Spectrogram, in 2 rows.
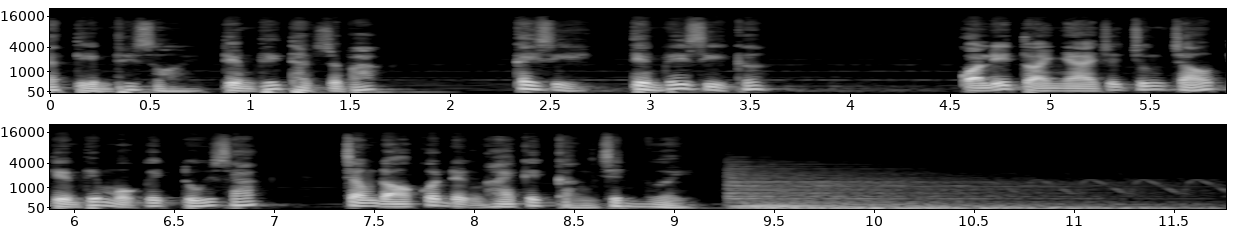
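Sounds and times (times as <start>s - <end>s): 
speech: 0.0s - 3.7s, 4.6s - 9.2s
low rumble: 9.3s - 11.7s
police car siren wailing in front of an apartment building: 10.6s - 11.7s.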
